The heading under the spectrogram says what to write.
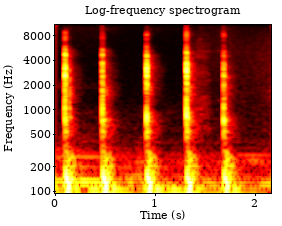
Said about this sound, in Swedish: Flera av personalen har hört att det låter som om någon hamrar i verkstaden om kvällarna, fastän alla har gått hem och lamporna är släckta.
